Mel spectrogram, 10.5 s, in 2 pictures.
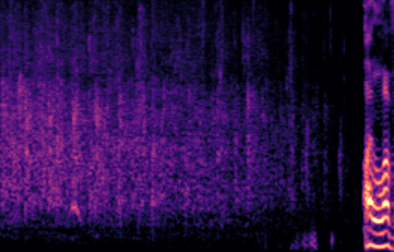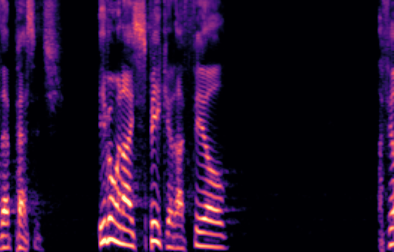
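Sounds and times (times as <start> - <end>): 
audience applause: 0.0 - 4.8
speech: 4.9 - 8.4.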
